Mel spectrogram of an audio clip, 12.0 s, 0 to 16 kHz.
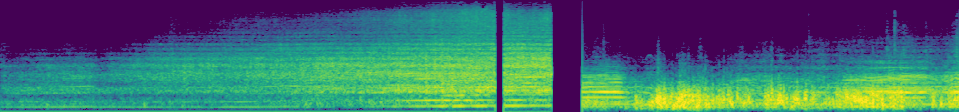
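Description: Engine of a red BMW 3 Series (E36) coupe accelerating past on a slalom course, its note growing steadily louder and a little higher as it nears. After a brief dropout about two-thirds of the way through, another slalom car's engine is heard revving hard, louder and rougher, rising and falling.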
